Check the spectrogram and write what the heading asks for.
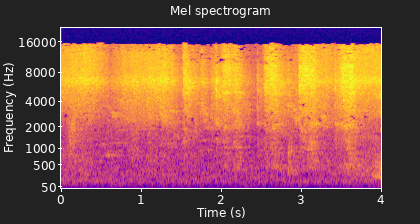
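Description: Paint roller being rolled over a painted wall in repeated strokes, a soft hissing swish that swells and fades with each pass.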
